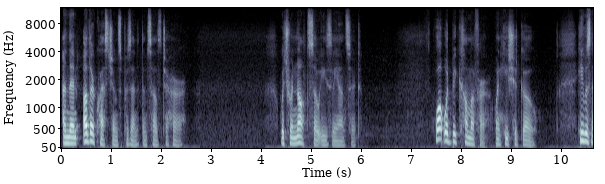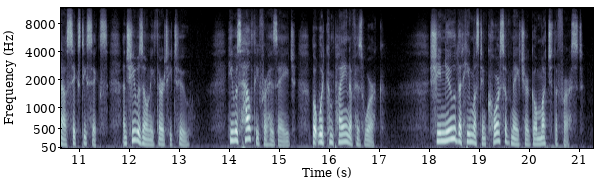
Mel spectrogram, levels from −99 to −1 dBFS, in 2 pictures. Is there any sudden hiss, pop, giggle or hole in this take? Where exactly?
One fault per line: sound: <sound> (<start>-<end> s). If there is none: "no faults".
no faults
